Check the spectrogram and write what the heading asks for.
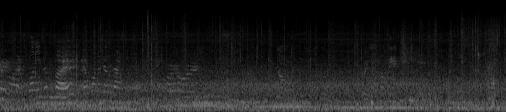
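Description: Horses walking on the arena's sand footing, their hoofbeats mixed with faint voices in the background.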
